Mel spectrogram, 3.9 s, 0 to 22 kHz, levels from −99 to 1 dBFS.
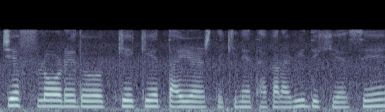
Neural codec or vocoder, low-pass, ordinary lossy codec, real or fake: none; 7.2 kHz; none; real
